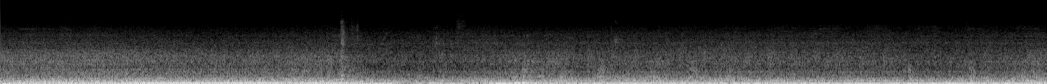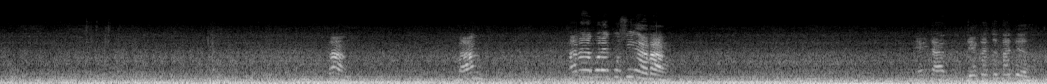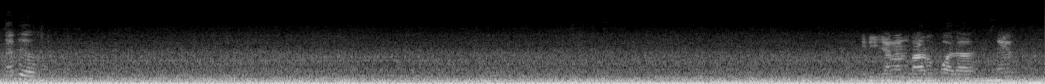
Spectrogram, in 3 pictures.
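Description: Scania Topline lorry's HPI diesel engine running steadily under way, heard inside the cab with road noise. The engine note dips briefly about four seconds in and comes back lower.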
